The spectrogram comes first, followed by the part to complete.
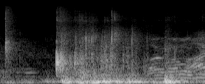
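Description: Nine-pin bowling balls on the lanes: a heavy thud about half a second in, then a low rumbling roll with a couple more knocks, under voices in the hall.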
